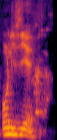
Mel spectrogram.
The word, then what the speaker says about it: Olivier: Yeah, Olivier.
